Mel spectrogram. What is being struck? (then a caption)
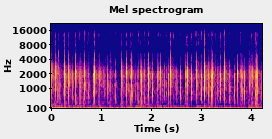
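Mechanical keyboard with plastic keycaps. Fingertips type continuously on a small Zoom65 65% mechanical keyboard with a dark case and white and grey plastic keycaps. The result is a rapid, steady stream of short, crisp clacks centred around 2 kHz, each dying away almost instantly, over a faint low hum.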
